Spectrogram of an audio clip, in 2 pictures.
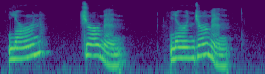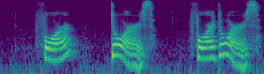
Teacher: when the R is before another consonant, the R must be pronounced in American English.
